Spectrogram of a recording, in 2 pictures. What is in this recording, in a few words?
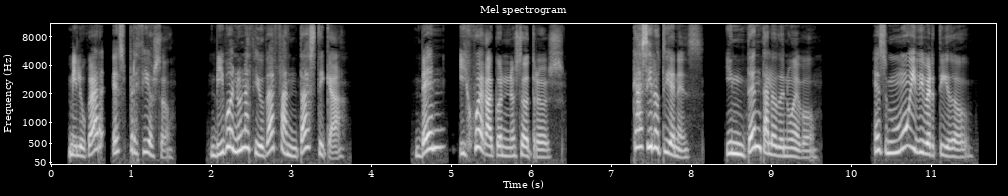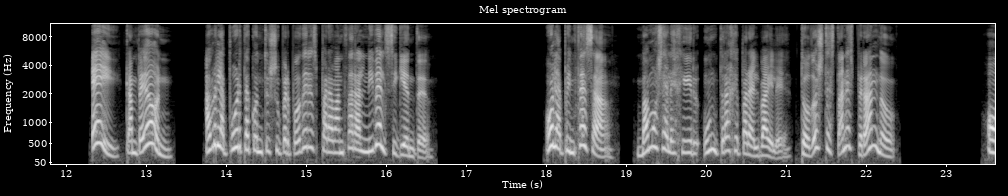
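Spanish female children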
